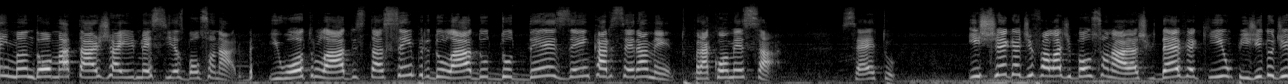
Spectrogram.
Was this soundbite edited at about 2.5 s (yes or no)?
yes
